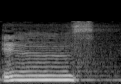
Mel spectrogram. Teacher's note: إنس ولا، إذا وقفت هتقول إنس، النون هنغنها والسين برضو من حروف الإخفاء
